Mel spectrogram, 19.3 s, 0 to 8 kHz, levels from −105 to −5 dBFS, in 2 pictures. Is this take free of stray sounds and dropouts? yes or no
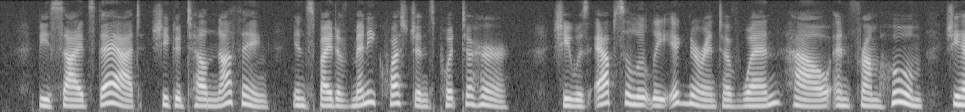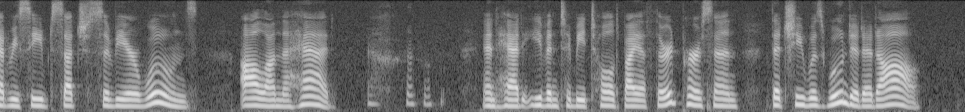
no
